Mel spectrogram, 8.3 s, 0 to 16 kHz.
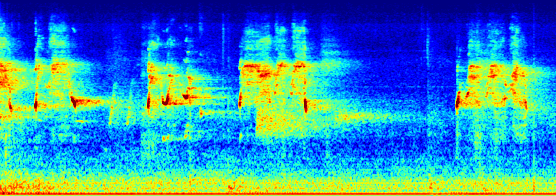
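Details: A peregrine falcon chick in Orange, New South Wales, Australia, begs on 5 November 2021 as its rain-soaked parents feed it a starling. Clipped, rasping squeals with sharp clicky onsets come in groups, separated by a quiet pause.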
